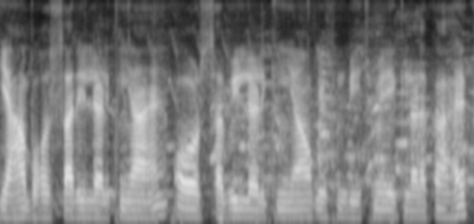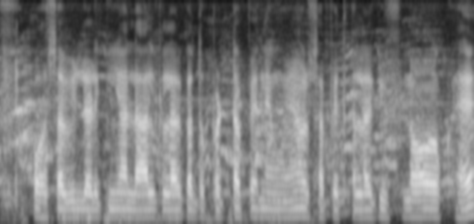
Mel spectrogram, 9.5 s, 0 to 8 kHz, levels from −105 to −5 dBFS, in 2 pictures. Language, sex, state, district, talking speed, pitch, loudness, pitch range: Hindi, male, Bihar, Katihar, 175 wpm, 110 Hz, -22 LUFS, 105-110 Hz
